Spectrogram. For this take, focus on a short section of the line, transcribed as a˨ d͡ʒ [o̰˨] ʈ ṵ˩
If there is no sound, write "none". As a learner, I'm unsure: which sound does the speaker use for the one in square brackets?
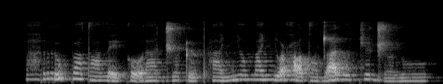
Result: o˨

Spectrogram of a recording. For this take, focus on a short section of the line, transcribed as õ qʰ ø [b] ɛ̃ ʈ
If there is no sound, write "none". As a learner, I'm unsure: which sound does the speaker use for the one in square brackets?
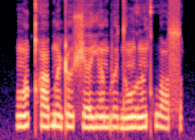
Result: b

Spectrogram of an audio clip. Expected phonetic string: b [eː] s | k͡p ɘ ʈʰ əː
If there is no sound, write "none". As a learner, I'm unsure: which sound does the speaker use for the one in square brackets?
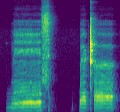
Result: ẽː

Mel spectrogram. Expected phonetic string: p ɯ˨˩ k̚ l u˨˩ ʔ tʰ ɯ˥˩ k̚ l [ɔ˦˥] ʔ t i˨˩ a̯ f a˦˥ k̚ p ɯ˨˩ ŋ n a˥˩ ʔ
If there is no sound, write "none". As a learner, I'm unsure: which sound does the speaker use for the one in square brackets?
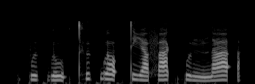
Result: ɔ˦˥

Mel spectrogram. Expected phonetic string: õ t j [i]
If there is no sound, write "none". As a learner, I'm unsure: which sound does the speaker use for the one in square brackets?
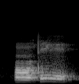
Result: i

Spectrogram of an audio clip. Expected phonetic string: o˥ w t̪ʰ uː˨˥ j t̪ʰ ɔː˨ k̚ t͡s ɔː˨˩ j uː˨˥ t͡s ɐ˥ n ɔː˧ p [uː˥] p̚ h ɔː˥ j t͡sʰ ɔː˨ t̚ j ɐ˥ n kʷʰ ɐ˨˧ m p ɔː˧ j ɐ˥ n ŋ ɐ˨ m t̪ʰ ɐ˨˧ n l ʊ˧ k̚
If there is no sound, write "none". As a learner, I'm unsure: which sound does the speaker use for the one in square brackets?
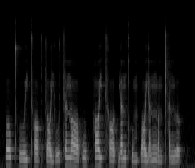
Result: uː˥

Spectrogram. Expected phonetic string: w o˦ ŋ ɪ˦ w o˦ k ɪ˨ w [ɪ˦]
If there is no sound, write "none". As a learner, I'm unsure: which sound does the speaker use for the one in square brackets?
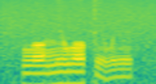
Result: ɪ˦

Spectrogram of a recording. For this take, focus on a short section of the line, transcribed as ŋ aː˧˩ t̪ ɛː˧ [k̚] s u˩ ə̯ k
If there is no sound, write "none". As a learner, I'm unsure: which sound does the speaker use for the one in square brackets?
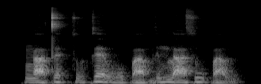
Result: k̚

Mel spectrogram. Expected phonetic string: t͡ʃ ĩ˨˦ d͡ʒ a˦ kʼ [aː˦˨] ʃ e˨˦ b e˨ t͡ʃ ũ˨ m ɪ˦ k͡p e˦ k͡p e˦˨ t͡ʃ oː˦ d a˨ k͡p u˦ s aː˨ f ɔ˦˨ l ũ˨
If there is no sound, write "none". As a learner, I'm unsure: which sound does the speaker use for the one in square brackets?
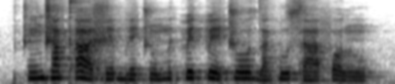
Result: aː˦˨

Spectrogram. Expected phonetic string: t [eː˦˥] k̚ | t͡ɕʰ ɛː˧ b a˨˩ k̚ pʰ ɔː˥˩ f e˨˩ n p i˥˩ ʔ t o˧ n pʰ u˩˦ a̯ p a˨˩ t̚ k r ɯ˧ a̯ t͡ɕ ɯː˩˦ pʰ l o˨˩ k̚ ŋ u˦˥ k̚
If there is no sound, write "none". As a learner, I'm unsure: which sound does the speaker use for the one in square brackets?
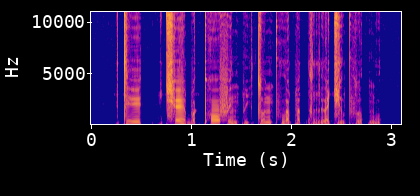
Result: eː˦˥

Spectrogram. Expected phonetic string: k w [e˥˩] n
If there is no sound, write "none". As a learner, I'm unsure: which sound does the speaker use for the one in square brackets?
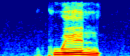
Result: e˥˩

